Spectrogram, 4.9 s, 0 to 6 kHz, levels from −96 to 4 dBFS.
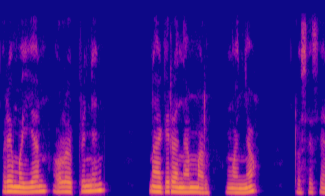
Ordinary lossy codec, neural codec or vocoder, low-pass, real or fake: none; none; 5.4 kHz; real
